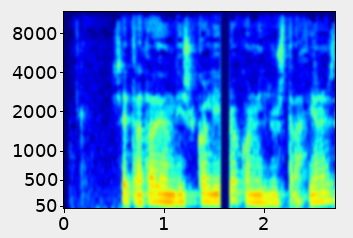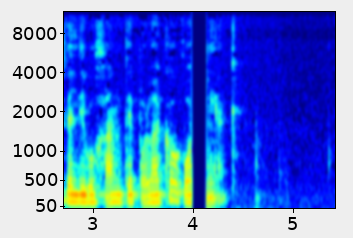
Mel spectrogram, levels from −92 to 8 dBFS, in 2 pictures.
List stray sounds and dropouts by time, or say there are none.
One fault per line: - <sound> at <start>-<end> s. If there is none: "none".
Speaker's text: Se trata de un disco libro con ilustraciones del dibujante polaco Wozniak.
- dropout at 1.6-1.7 s
- dropout at 4.0-4.1 s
